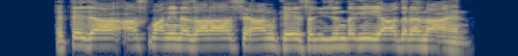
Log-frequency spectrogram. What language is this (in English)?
Sindhi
